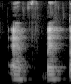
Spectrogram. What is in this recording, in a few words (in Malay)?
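"asbestosis", Malay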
